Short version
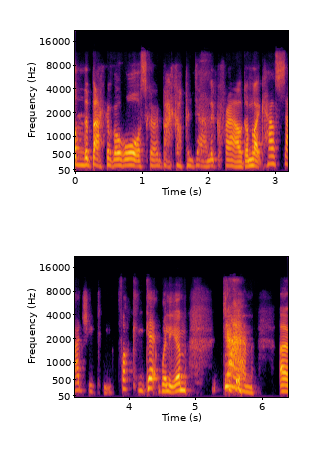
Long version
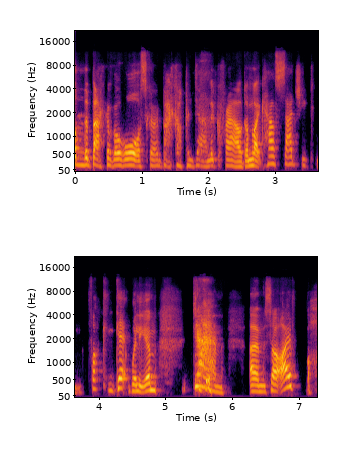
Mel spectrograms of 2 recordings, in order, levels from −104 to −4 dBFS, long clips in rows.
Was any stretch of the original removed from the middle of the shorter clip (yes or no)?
no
